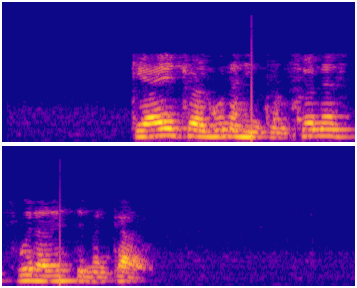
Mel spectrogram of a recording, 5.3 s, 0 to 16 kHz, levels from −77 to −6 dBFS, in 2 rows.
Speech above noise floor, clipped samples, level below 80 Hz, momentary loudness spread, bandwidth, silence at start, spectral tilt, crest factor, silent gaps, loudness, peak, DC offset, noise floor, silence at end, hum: 43 dB; under 0.1%; -54 dBFS; 10 LU; 4.6 kHz; 1 s; -10 dB/octave; 18 dB; none; -19 LUFS; -4 dBFS; under 0.1%; -61 dBFS; 1.55 s; none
